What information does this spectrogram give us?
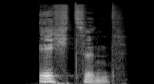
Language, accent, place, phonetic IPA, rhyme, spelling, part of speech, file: German, Germany, Berlin, [ˈɛçt͡sn̩t], -ɛçt͡sn̩t, ächzend, verb, De-ächzend.ogg
- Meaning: present participle of ächzen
